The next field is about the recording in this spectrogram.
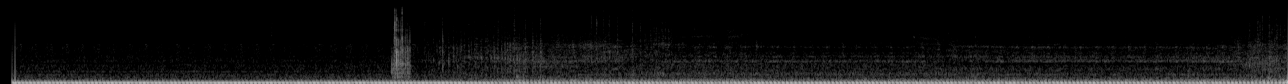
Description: Volvo 740 b230ft misfire / rough idle.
